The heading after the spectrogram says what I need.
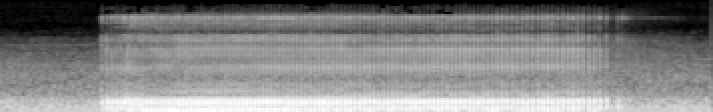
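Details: Pug snoring: one long, rattling, fluttery snore lasting about two and a half seconds, with quiet breathing before and after; the dog may have its eyes open.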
